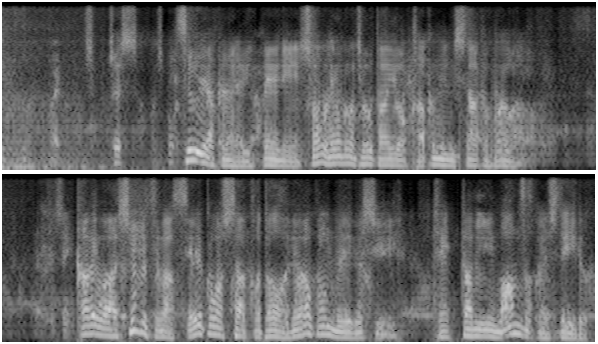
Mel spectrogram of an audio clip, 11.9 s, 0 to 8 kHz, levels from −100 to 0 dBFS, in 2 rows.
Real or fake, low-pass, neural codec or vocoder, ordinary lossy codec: fake; 7.2 kHz; codec, 16 kHz, 1 kbps, FreqCodec, smaller model; none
